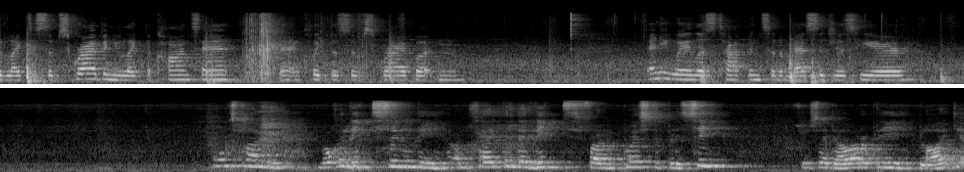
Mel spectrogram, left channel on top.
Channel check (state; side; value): different; both; correlation 0.00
